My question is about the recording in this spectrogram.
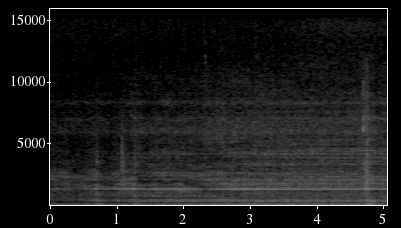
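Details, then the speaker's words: Nissan Titan diesel with CP4 pump idling with low rumble and irregular bump, intermittent misfire with smoke, low fuel pressure light and check engine light. "Yeah, it's misfired. And when it misfires, it smokes too."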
